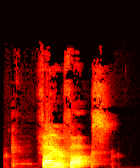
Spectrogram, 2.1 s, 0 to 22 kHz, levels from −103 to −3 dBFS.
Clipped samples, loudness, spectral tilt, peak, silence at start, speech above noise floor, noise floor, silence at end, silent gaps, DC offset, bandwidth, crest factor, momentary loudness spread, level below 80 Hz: under 0.1%; -14 LUFS; -3 dB/octave; 0 dBFS; 0.6 s; 35 dB; -49 dBFS; 0.55 s; none; under 0.1%; 16 kHz; 18 dB; 20 LU; -64 dBFS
